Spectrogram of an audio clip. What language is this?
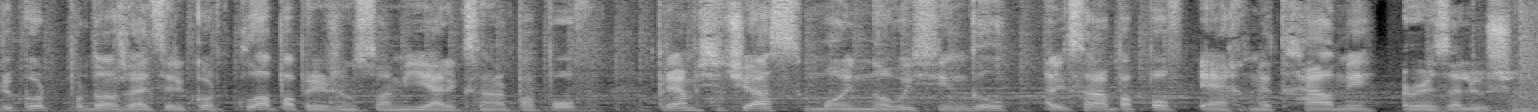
Russian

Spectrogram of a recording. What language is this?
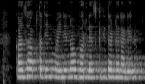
Marathi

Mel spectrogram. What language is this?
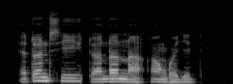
Masai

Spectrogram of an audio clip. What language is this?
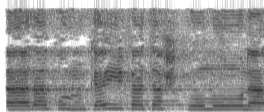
Arabic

